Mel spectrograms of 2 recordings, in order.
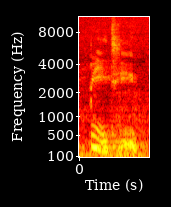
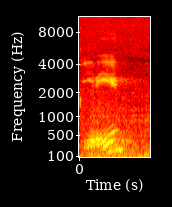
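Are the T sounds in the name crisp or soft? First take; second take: crisp; soft. First: The T sounds are crisp and emphasized. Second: The T sounds are soft and unemphasized. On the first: The speaker calls it wrong. "Maybe emphasize T's" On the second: The speaker calls it right. "I think it's just Beattie"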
